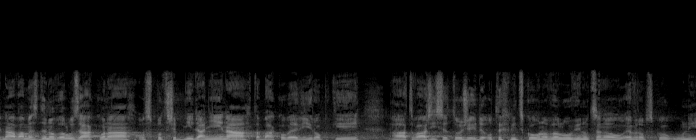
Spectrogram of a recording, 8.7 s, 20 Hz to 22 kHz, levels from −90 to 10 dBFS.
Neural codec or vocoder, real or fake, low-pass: none; real; 10.8 kHz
